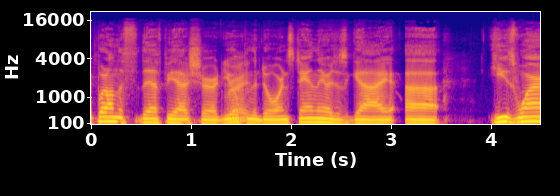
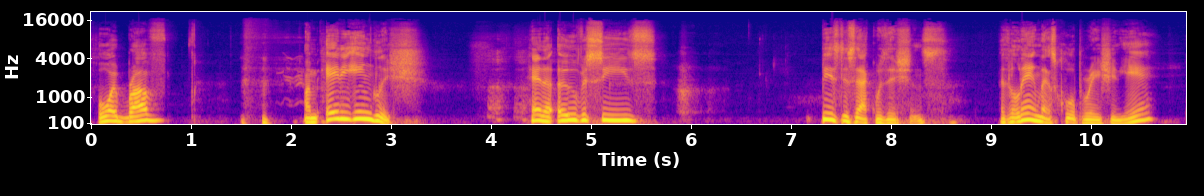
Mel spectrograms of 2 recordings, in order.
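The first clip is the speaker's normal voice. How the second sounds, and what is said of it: Bad fake English accent. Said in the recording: “accent is fucking terrible ... It kind of sounds like an American trying to do an English accent and like failing miserably.”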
